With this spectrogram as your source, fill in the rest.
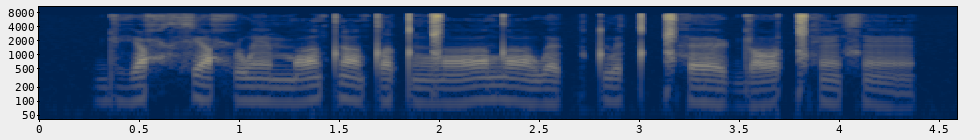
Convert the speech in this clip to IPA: ɖʱ ɪ ħ x ɛ ħ w ɛ̃ m ɑ̃ t ɾ ɛ̃ tˤ ʌ t ŋ͡ǁ ɑ̃ dˤ ɑ̃ w ɜ k tʷ ʌ t ǁʰ ɜ ɖ ɑ ǁʰ ɛ̃ s ɛ̃

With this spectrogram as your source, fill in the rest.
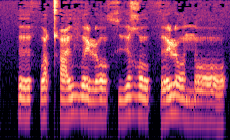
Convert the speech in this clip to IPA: ə h o qʰ ə v ə ɭ ɔ x ɨ ʁ o h ə ɭ ɔ n ɔ

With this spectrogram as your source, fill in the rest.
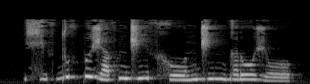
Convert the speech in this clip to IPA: ɕ i̤˨ θ d u˦ θ p ɵ˦ ʒ a˨ θ n d͡ʒ iː˦ θ x oː˨ n d͡ʒ i˦ ŋ ɡ ɐ˦ ɾ oː˦ ʒ o˨

